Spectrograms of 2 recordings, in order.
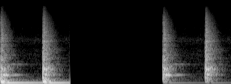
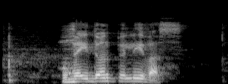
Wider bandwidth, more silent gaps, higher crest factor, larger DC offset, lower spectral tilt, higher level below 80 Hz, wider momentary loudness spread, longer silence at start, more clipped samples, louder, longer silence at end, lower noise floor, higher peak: first, 13 kHz vs 8.6 kHz; neither; about the same, 18 dB vs 16 dB; neither; about the same, -5.5 dB/octave vs -5.5 dB/octave; first, -22 dBFS vs -56 dBFS; second, 7 LU vs 18 LU; about the same, 0 s vs 0.1 s; first, 0.1% vs under 0.1%; about the same, -17 LUFS vs -16 LUFS; second, 0.1 s vs 0.5 s; first, -87 dBFS vs -38 dBFS; about the same, 0 dBFS vs -2 dBFS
